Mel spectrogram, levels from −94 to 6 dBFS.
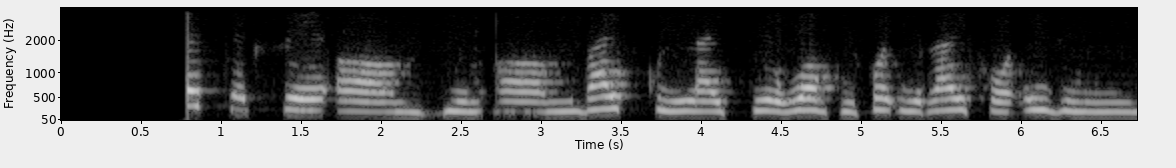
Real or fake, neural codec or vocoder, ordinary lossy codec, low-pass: real; none; none; 3.6 kHz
